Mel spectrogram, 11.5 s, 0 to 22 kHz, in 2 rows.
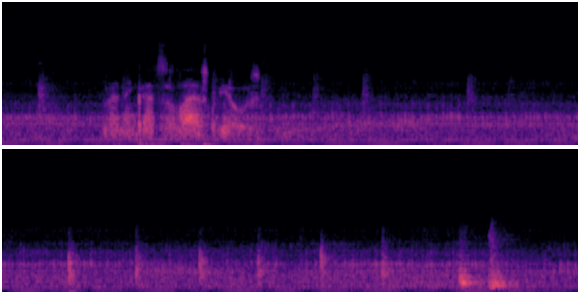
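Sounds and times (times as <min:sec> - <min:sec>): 
low hum: 0:00.0 - 0:11.5
speech: 0:01.0 - 0:02.8
storeroom door knocks: 0:10.3 - 0:11.0.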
